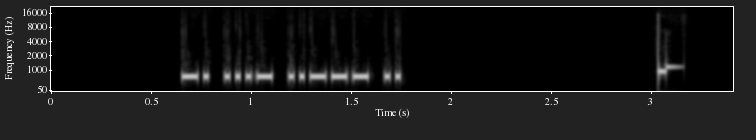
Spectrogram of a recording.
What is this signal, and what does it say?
Morse code, heard as a keyed tone, about 41 wpm, 700 Hz. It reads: NV2I
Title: USA Call Signs - 4 Characters - 4x Character Spacing - 45wpm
